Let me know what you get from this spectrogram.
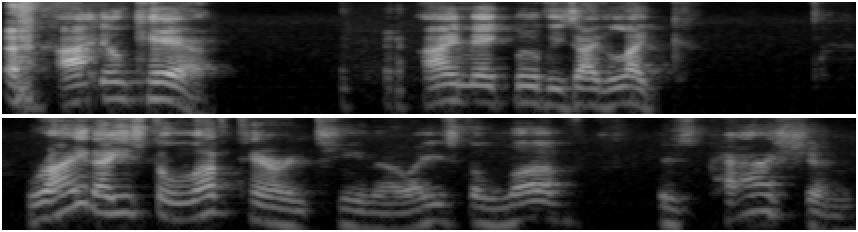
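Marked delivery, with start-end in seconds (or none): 0.0-3.4 put-on arrogant voice. Mocking a director as becoming a grumpy jerk: imitating Tarantino being arrogant. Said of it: "He's becoming".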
